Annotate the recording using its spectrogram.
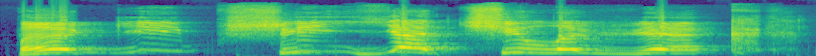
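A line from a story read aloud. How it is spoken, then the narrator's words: Sobbing. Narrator (Russian): зарыдал сосед Швейка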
